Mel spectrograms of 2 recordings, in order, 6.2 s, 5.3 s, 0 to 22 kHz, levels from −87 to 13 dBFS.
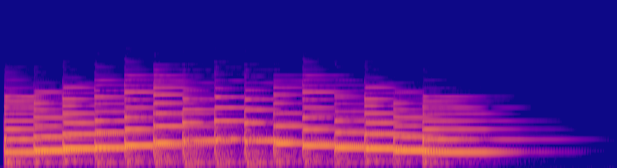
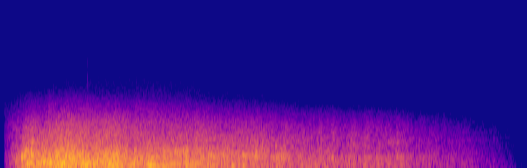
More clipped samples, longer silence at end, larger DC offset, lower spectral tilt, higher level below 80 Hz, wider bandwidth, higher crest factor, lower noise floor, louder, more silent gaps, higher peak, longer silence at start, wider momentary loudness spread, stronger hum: neither; second, 0.95 s vs 1.2 s; neither; second, -9.5 dB/octave vs -15.5 dB/octave; second, -56 dBFS vs -22 dBFS; first, 4.8 kHz vs 2 kHz; about the same, 14 dB vs 16 dB; first, -70 dBFS vs -62 dBFS; second, -23 LUFS vs -17 LUFS; neither; second, -10 dBFS vs -2 dBFS; about the same, 0.05 s vs 0.1 s; second, 8 LU vs 24 LU; neither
